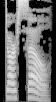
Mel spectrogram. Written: darcelle

